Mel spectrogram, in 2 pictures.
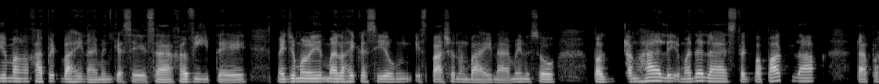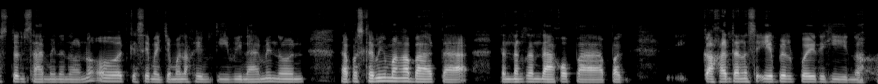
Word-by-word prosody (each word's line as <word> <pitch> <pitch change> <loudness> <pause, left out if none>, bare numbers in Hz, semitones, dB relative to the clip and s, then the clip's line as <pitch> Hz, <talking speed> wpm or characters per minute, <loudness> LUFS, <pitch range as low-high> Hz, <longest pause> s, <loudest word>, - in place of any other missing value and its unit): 'yong 150 - +1
mga 135 -1 0
kapitbahay 130 -2 0
namin 115 +1 -3
kasi 105 -3 -2
sa 115 +3 +1
Cavite 120 -3 -1 0.3
medyo 125 +4 +2
may 140 0 +4
malaki 135 0 +3
kasi 130 -1 -3
'yong 130 0 -4
espasyo 120 +2 0
ng 120 - -5
bahay 110 0 0
namin. 120 +4 -3
So, 120 -1 0 0.3
'pag 125 -2 +4 0.2
tanghali, 145 +3 +3
madalas 140 -1 +1
nagpa-potluck 150 +4 +1 0.4
tapos 125 +2 -2
do'n 130 -2 -1
sa'min 120 -1 -5
nanonood. 140 +5 -2
Kasi 130 - -4
medyo 120 0 -4
malaki 120 +1 -3
'yong 120 -1 -8
TV 120 +1 -5
namin 120 +4 -3
no'n. 125 -1 0 0.4
Tapos, 130 +3 0
kaming 155 +3 +3
mga 150 0 +6
bata, 125 -4 +2 0.4
tandang-tanda 125 -1 +2
ko 130 +2 +1
pa 110 -2 +2
'pag 115 -1 -2 0.5
i - - -24 0.2
kakanta 130 +1 +5
na 135 - +3
si - - -3
April 130 0 +3
Boy 130 0 +2
Regino 115 -3 -5
125 Hz, 160 wpm, -23 LUFS, 120-135 Hz, 0.5 s, mga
